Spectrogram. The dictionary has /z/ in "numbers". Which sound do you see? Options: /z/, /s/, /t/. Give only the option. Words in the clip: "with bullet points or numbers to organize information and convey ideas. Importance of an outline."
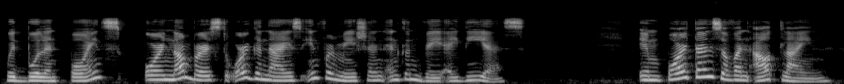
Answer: /s/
